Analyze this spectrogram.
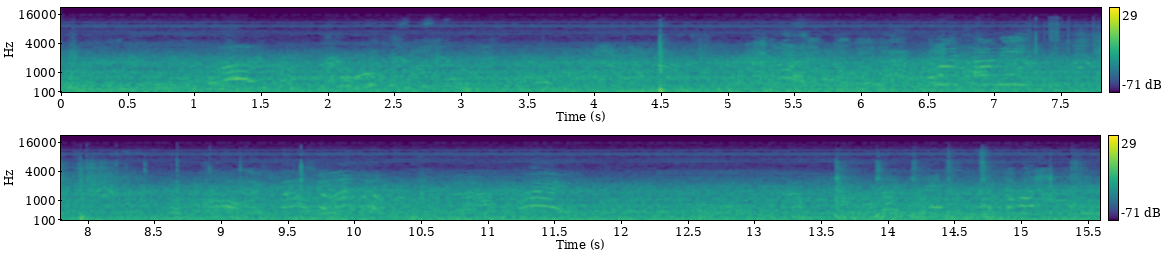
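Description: A soccer ball is kicked with a dull thud.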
